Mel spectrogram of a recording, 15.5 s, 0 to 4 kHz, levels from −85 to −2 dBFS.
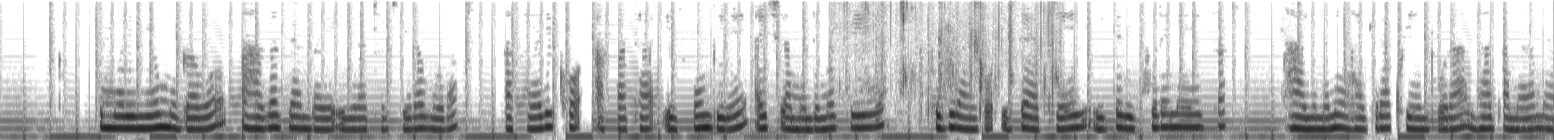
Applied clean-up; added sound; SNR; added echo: none; Chewing, mastication + Drum kit; 13 dB; none.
